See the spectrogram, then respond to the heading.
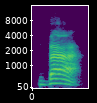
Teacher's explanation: फिर मखरज, जैसे मैंने कहा खाली मुंह से, और बा गीले होठों से, दोनों गीले होठ लगने से ऊपर नीचे के बा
